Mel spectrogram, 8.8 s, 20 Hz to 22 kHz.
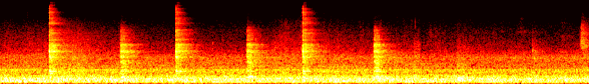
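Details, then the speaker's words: Tympanometry of the left ear at a Thai ear clinic: faint steady tone with soft regular clicks over low room hum as the probe tests middle ear pressure; normal tympanogram, peak within the normal box. "Bien, votre tympan gauche présente également un bon résultat. Normalement, le point le plus haut devrait être à 0, mais tant qu'il reste dans le cadre carré, c'est considéré comme normal."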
